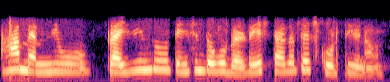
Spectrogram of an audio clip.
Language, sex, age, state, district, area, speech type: Kannada, female, 30-45, Karnataka, Uttara Kannada, rural, conversation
